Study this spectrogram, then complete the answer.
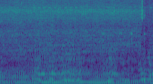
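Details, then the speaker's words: Yamaha NMAX idling with a rough noise: a steady low rough rumble with an uneven rattle from the belt drive, like a worn clutch lining or loose clutch housing; the cause is a loose one-way clutch boss bolt/nut that wobbles side to side. "Pokoknya longgar seperti Mirip suara kampas kopling yang oblak ataupun rumah kopling pada motor bebek yang oblong"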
